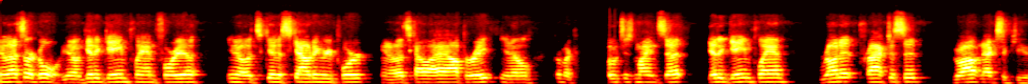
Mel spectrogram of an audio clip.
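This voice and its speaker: Loud and high-pitched, a man is speaking. His intonation is monotone and flat. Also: fairly quick pace. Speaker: real estate agent. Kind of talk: live stream presentation. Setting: live video stream. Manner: fast.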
